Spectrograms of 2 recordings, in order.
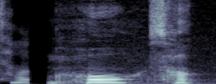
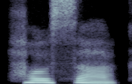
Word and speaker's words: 호석: A common one is 호석, Now please don't at me with shit like Hosuk, Hosiak or whatever.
